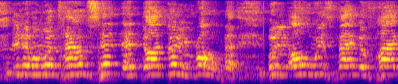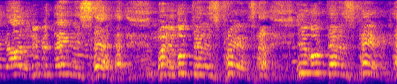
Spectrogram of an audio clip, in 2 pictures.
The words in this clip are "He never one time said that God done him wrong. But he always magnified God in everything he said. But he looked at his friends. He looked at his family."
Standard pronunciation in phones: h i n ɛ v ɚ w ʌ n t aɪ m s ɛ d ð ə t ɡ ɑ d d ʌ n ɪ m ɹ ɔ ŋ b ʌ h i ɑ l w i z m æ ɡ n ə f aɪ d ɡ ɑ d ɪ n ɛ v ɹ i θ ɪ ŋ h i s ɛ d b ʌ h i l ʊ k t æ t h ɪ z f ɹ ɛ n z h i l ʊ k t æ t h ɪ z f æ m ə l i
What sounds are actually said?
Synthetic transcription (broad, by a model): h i n ɛ v ɚ w ʌ n t aɪ m s ɛ d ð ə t ɡ ɑ d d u ɪ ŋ ɹ ɔ ŋ b ʌ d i ɑ l w i z m æ ɡ n ə f aɪ d ɡ ɑ d ɪ n ɛ v ɹ i θ ɪ ŋ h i s ɛ d b ʌ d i l ʊ k t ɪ t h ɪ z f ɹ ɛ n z h i l ʊ k t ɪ t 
